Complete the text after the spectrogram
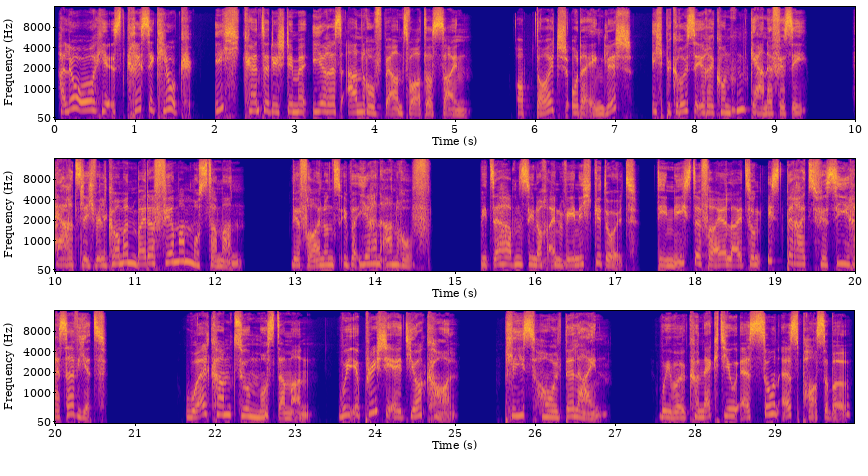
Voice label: Telefonansagen

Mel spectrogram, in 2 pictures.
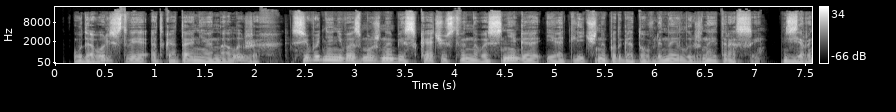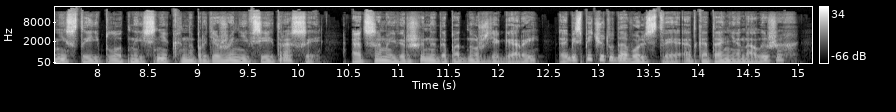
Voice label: Sprecher Native speaker

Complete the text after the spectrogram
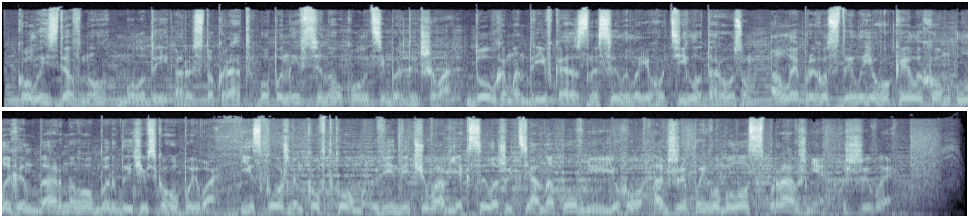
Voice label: Sprecher Native speaker

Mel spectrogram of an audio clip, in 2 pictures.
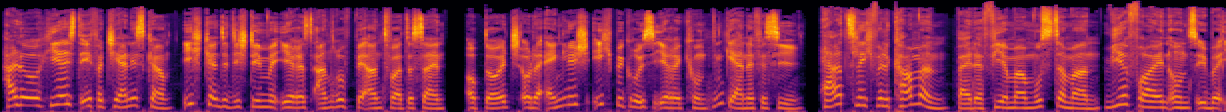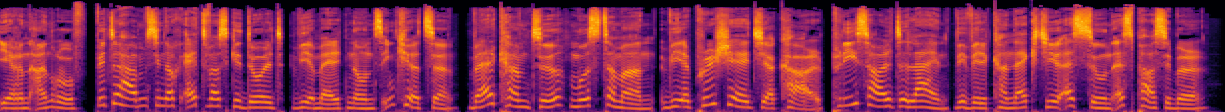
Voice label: Sprecher Telefonansagen

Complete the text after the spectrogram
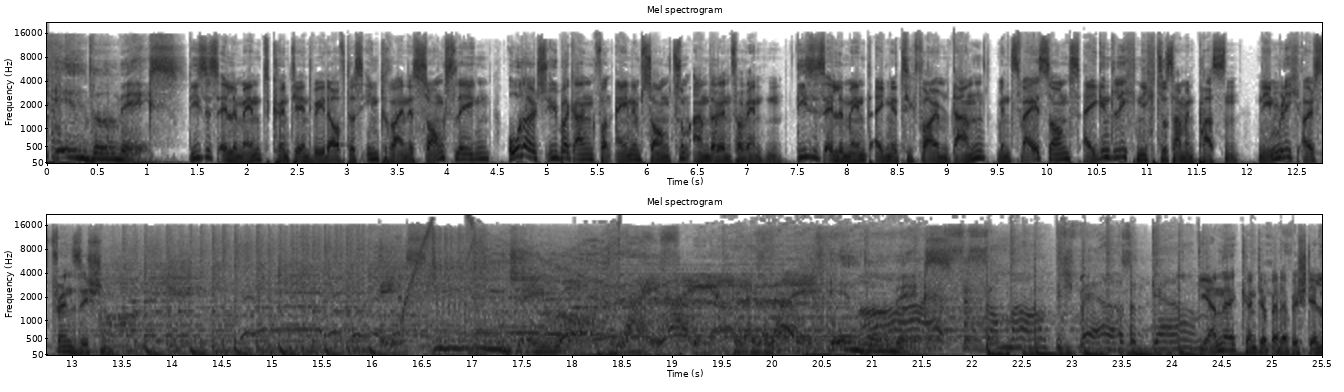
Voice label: Jingles DJ Jingle Sounder

